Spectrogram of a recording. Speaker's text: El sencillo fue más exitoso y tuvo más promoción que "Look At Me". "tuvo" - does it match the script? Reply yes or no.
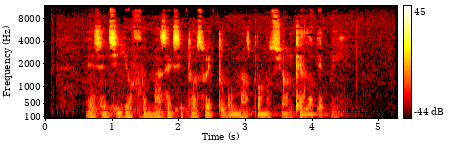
yes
